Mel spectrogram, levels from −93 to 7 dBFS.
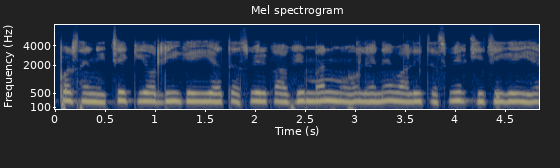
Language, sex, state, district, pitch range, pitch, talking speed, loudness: Hindi, female, Jharkhand, Jamtara, 240-255 Hz, 245 Hz, 220 wpm, -31 LUFS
